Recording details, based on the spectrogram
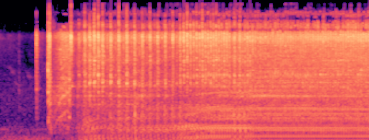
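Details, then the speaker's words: MTD Yard Bug riding mower after a gear shift cable replacement for a no-reverse problem, with only a little gas in the tank. Quick crank with a few pops, then the single cylinder settles into a steady, even idle: normal start and idle. "let's start this thing up it should start up on the money"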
